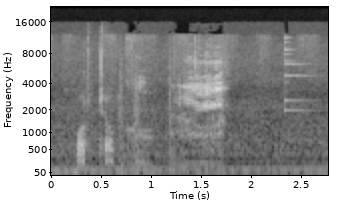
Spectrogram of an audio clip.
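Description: A pig squeals when struck.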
